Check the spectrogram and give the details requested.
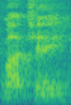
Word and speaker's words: Maciej: Maciej Machilowski. Maciej Machilowski.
